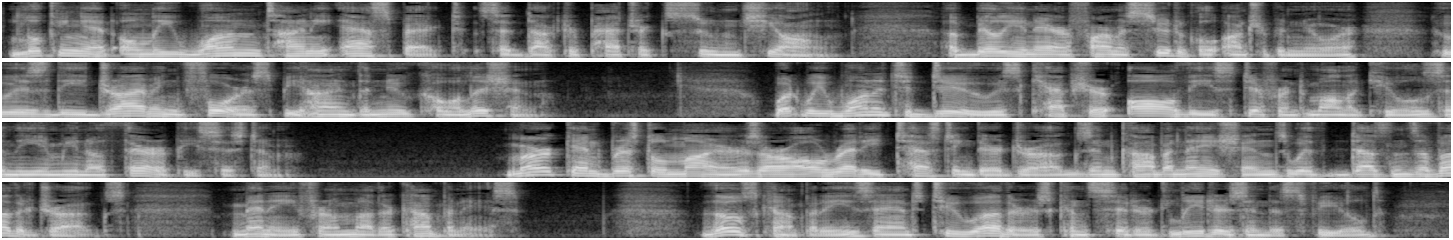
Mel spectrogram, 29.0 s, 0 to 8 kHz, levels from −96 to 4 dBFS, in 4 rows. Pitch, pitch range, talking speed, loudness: 110 Hz, 95-125 Hz, 145 wpm, -16 LUFS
